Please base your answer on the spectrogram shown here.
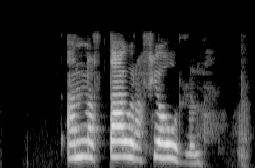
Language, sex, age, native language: Icelandic, male, 6, Icelandic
